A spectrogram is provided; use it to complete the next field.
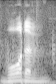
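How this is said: The word begins with a W sound. "if you're not Iranian, it's water"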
